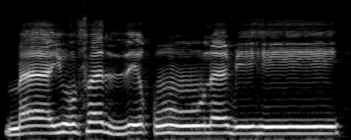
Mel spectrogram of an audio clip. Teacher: مَا يُفَرِّقُونَ بِهِ، الف اور واو مدہ ایک ایک الف کے برابر کھینچ کر پڑھے جائیں گے، کھڑی زیر کو بھی ایک الف کے برابر کھینچ کر پڑھیں گے، اور را باریک پڑھا جائے گا زیر کی وجہ سے، قاف حروف مستعلیہ ہے، پر پڑھیں گے۔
